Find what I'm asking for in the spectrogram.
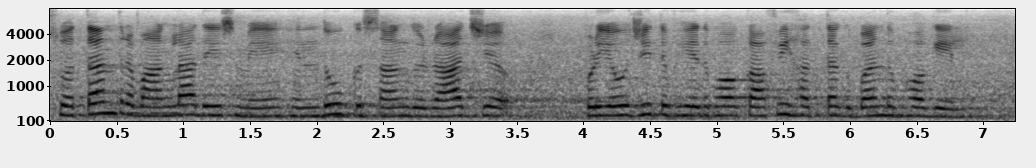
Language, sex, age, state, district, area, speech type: Maithili, female, 18-30, Bihar, Supaul, urban, read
